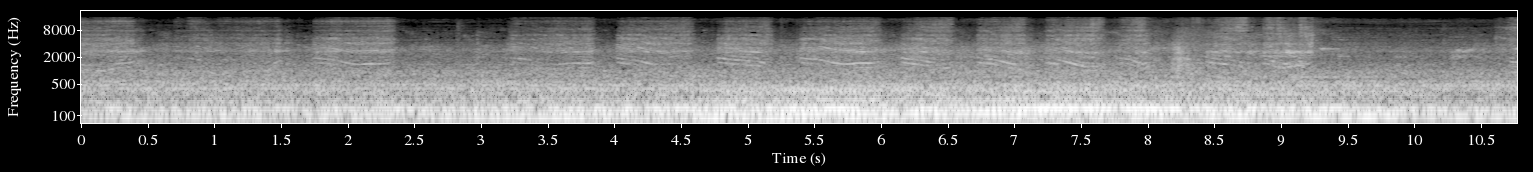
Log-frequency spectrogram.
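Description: Electric nail drill grinding an artificial nail over the steady low hum of a nail dust collector fan, getting louder in the middle of the stretch.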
